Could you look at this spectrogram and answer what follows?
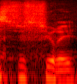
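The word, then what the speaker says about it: susurré: Euh que susurer euh ça s'écrit susuré en fait. Oui oui ouais mais ça se dit sussuré.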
